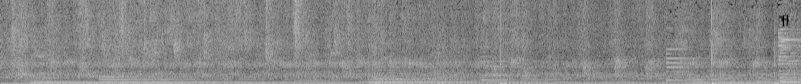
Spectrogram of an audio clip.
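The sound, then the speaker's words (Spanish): An audience applauds for the Holy Spirit during a morning service, a steady, dense wash of clapping that holds throughout, over sustained keyboard chords and a few scattered low drum thumps in the second half. “Este aplauso es para ti, Espíritu Santo.”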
